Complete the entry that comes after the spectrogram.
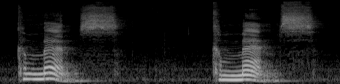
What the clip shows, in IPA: kəˈmens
